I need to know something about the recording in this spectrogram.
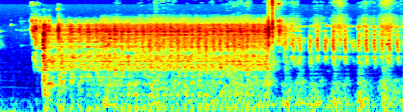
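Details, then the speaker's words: Chevrolet Cavalier restarted shortly after a drive to the market: rough labored start that stumbles a few seconds before settling, raw fuel smell; flooded because leaky injector seals flood it when sitting for short periods. "so let's see how it starts if he wants to turn here we go hahaha and most definitely flooded a bit"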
